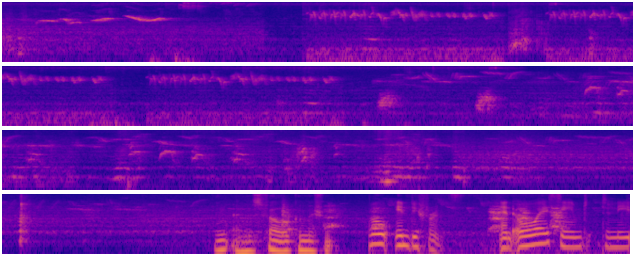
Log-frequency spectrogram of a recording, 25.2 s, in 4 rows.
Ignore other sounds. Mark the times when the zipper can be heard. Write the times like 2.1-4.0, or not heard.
5.0-5.5, 15.4-17.0.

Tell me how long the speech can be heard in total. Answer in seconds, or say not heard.
4 s.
